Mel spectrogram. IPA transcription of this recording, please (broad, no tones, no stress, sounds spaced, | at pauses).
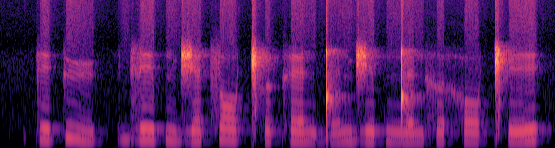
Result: k e k y | d͡z e p n d͡ʒ ɛ t͡s ɔ ǁʰ ə kʰ ɛ n ɡ͡ǃ ɛ n d͡ʒ e p ŋ͡ǃ ɛ n x ə h ɔ ǁʰ e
